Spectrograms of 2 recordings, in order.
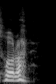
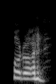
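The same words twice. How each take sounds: First: Said in the usual way. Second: Breaks into a laugh, pitched up high; giggling as she stalls; laughing through the words; laughing hold on. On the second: Real, not acted. Laughing at what she's watching.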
